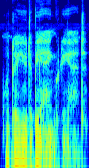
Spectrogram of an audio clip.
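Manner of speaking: ordinary talk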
